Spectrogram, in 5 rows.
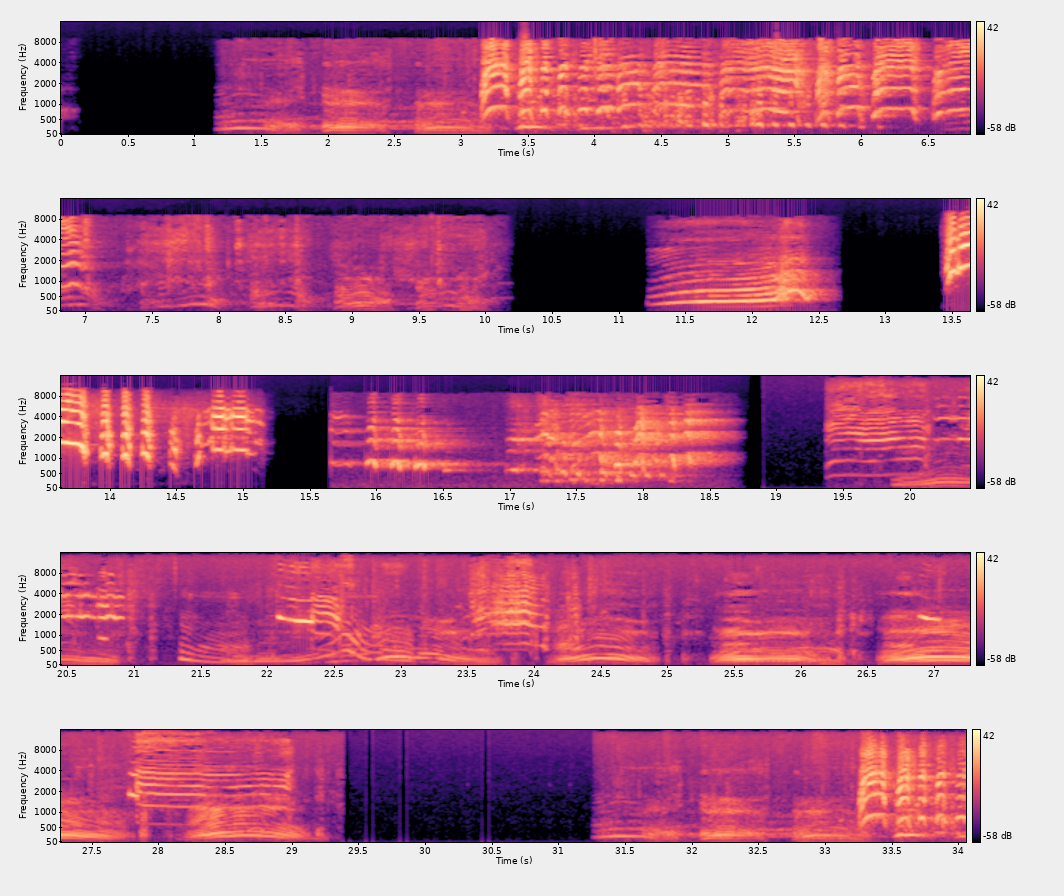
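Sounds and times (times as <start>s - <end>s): hyenas calling: 19.4s - 29.4s, 31.3s - 34.0s.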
